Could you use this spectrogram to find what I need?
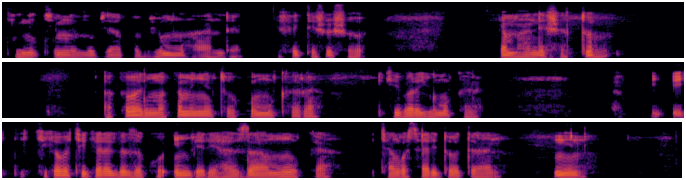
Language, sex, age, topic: Kinyarwanda, male, 25-35, government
